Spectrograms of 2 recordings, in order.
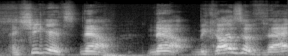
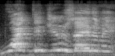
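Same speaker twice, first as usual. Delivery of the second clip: offended retort; faster than usual. Retold or imitated. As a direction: bark it back, insulted. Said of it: "I got offended".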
